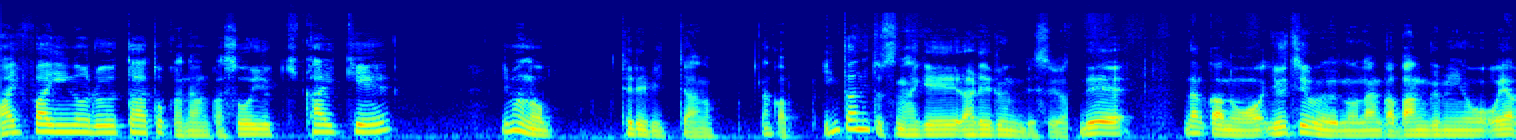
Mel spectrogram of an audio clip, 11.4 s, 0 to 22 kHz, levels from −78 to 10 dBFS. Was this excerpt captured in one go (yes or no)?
no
